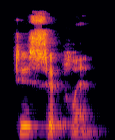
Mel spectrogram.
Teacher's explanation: Stress on the first syllable.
